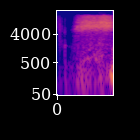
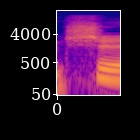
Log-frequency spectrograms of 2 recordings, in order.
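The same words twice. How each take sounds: First: "s" as a hissed syllable where "sh" is expected; isolated "s" replacing "sh"; regional S for SH. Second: "sh" as a hushing syllable, not "s"; isolated standard "sh"; expected SH sound. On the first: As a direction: say a plain "s", tongue forward. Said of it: "s when you're expecting sh". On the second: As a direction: say a clear "sh", tongue drawn back. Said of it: "when you're expecting sh". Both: Shown as a demonstration.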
